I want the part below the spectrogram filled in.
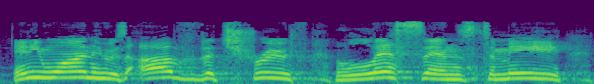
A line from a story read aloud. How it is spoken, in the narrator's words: Jesus said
